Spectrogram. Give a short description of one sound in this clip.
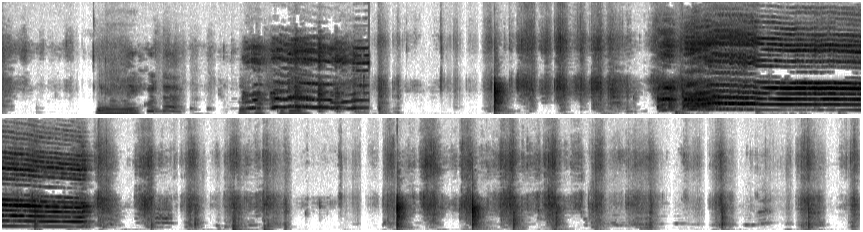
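A knife chops leafy greens on a wooden board with quick, sharp taps.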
